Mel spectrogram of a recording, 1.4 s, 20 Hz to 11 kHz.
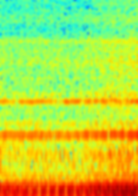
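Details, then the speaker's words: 2003 Subaru WRX wagon 2.0 flat-four, 800 miles after removing the Killer B oil pan that caused engine knock: low, even idle rumble with no knocking or tapping; problem solved. "And as soon as we remove that, problem solved. So it's all good."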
